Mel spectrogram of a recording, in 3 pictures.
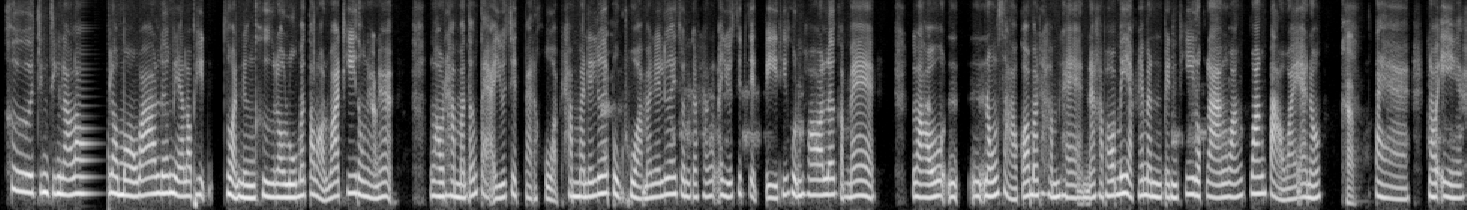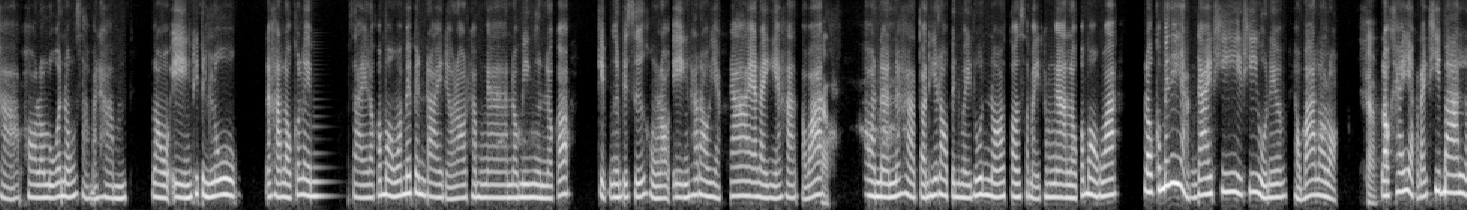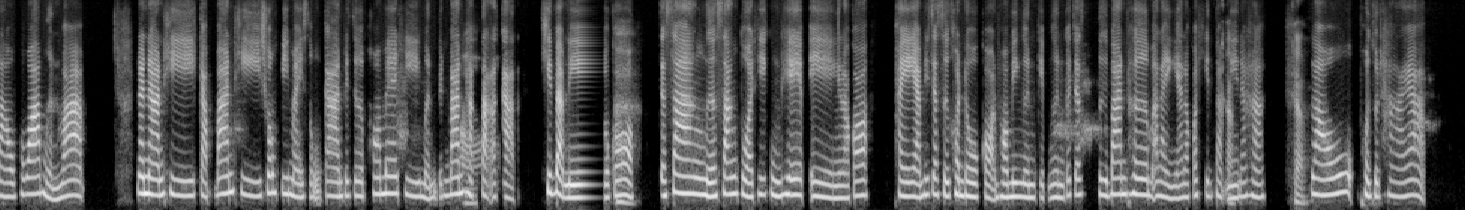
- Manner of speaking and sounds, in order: distorted speech; other background noise; dog barking
- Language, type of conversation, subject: Thai, advice, ฉันควรทำอย่างไรเมื่อทะเลาะกับพี่น้องเรื่องมรดกหรือทรัพย์สิน?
